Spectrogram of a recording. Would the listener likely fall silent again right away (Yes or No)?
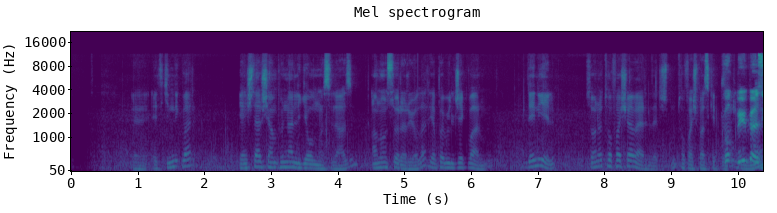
No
